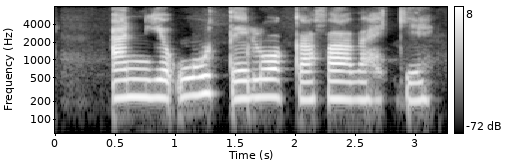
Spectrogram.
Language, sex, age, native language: Icelandic, female, 9, Icelandic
